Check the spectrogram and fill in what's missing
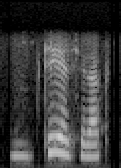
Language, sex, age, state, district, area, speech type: Bengali, female, 30-45, West Bengal, Purba Medinipur, rural, conversation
